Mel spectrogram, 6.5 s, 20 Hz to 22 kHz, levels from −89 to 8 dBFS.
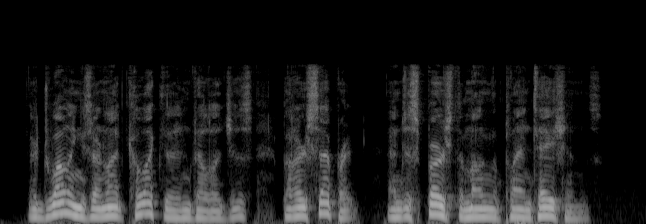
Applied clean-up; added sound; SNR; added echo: neural mask model Resemble Enhance denoiser.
